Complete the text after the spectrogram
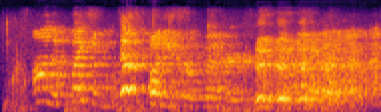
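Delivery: loud, slow line through laughter; ending the scene laughing. Real, not acted. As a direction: giggle out the exit line.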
